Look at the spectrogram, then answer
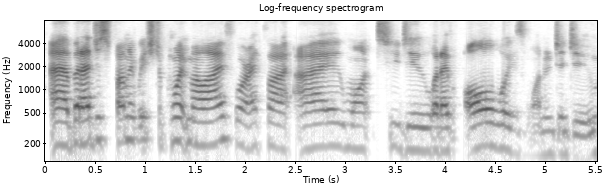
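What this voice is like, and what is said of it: Texas accent. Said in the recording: “I could definitely tell you're from Texas. That accent's a dead giveaway ... When I'm tired, it gets worse ... it starts coming out just a little bit stronger and you start hearing my hick”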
